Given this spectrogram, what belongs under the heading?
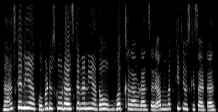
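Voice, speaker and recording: A woman voicing a jealous, sharp-tongued young woman in a storytelling. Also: extremely high pitch, steady tone, fast talker, dry recording, studio quality.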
